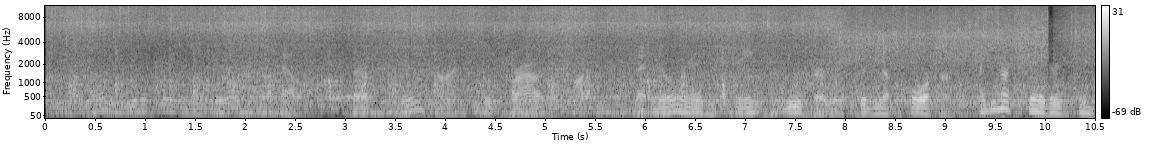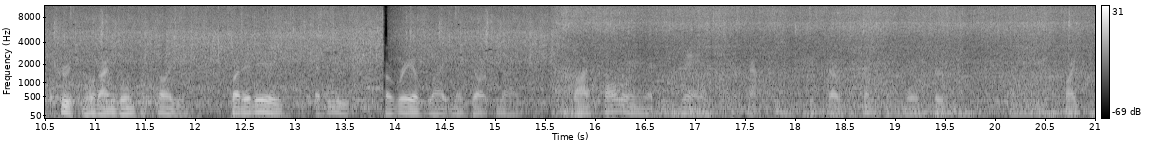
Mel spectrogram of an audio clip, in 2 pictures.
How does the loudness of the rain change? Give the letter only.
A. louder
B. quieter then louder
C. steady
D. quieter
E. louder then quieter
C.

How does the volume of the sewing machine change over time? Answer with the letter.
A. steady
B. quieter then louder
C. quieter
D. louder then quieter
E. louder
A.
